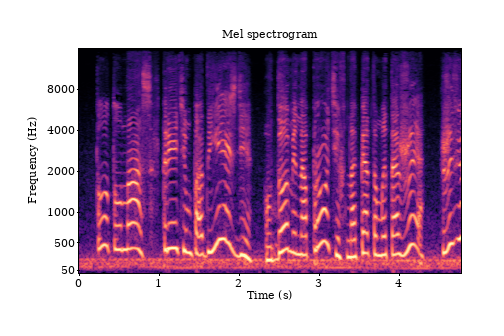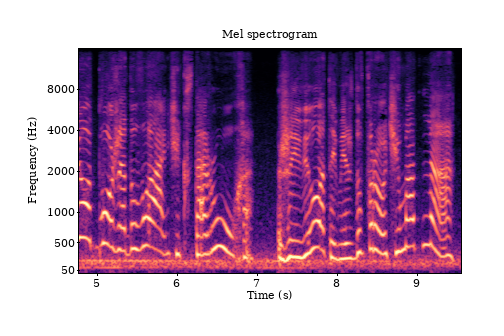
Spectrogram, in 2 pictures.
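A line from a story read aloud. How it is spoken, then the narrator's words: Squeaky, nasty giggling. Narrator (Russian): Противно хихикая, балбес запищал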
